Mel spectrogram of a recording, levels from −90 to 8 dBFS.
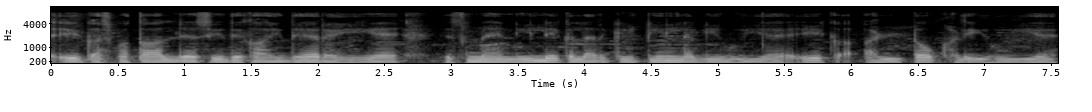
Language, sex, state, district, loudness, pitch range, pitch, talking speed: Hindi, male, Uttar Pradesh, Ghazipur, -30 LUFS, 105-115 Hz, 110 Hz, 160 wpm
